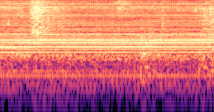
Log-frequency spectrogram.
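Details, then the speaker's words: Nuova Simonelli Oscar II espresso machine after a new pump was fitted and scale removed; steady, even electric pump buzz during a test shot with no rattle or strain; normal pump operation. "we just put coffee in there and let it run as you can hear that pump rev up and yeah got a little bit of Cofe point out there there you"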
